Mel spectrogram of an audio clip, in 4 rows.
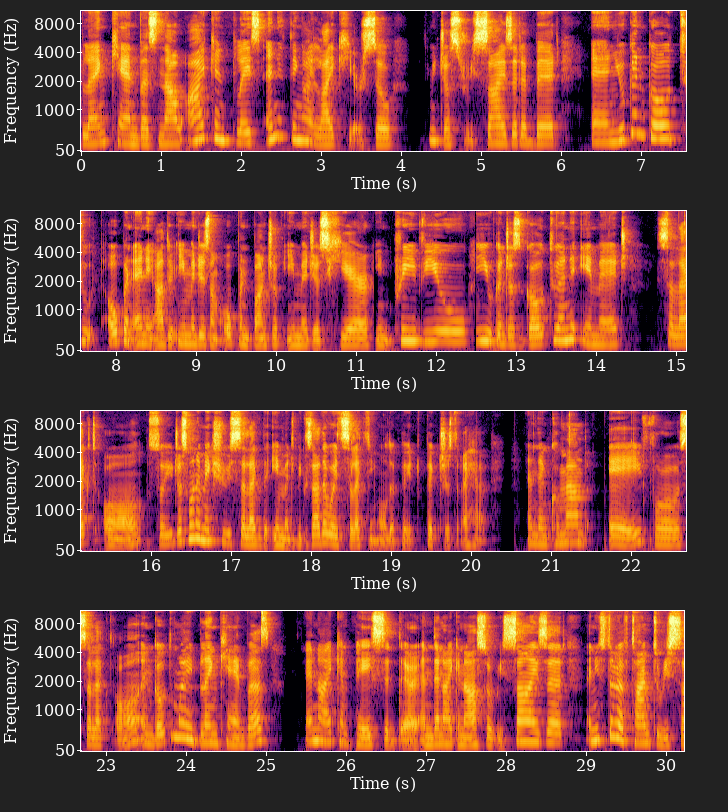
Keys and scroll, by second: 14.8 super+a, 20.9 super+a, 21.9 super+c, 24.1 super+v.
